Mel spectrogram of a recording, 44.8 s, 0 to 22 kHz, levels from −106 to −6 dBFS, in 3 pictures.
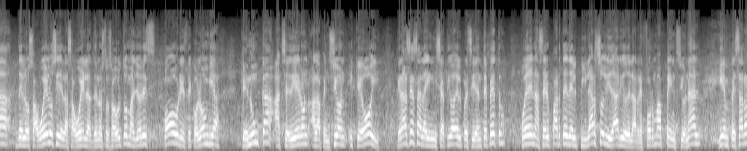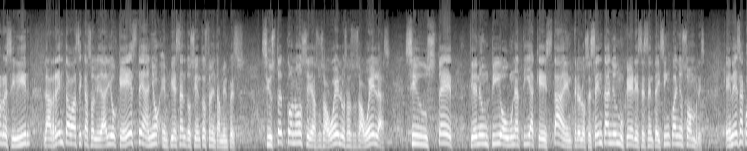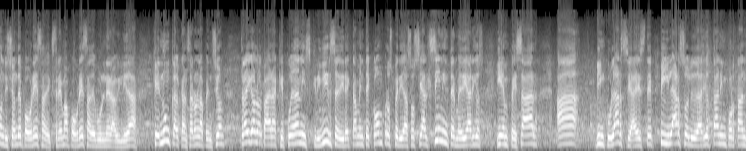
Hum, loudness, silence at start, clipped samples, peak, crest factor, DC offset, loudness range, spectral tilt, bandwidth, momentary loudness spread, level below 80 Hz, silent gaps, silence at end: none; -12 LUFS; 0 s; 0.3%; 0 dBFS; 12 dB; under 0.1%; 2 LU; -4.5 dB/octave; 14 kHz; 5 LU; -58 dBFS; none; 0 s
